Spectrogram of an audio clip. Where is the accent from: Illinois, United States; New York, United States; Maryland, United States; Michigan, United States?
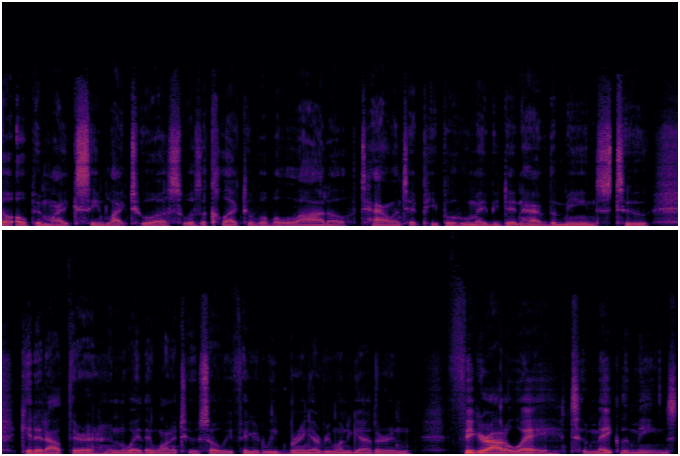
Michigan, United States; Cassopolis; also born or lived in Fort Wayne; I'm not from Kalamazoo. I'm from Cassopolis, Michigan, a small town outside of Cassopolis. I went to college in Fort Wayne, and then when I kind of relocated back here, because everyone finds their way back home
